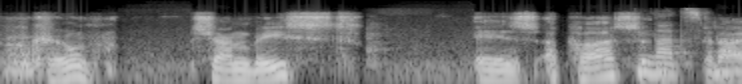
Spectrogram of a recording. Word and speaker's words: Beaste: Is it pronounced Shan Beast? I've only ever read your name, Shan Beast. Yeah.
